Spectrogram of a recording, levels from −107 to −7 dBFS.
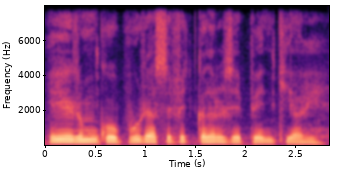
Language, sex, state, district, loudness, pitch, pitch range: Hindi, male, Arunachal Pradesh, Longding, -16 LUFS, 160 Hz, 150-170 Hz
